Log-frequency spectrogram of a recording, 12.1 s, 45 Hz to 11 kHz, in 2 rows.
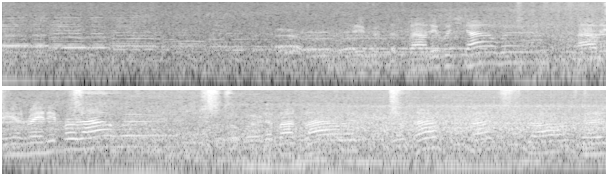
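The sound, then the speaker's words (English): A bus bound for Philadelphia drones with steady road rumble underneath, loud and continuous throughout, while several people talk over the noise. “The bus to Philadelphia resumes services in 15 minutes.”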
